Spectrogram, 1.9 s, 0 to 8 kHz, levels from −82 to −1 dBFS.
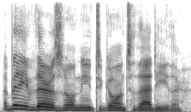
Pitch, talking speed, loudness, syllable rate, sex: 165 Hz, 345 wpm, -18 LUFS, 9.0 syllables/s, male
